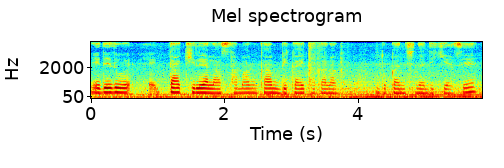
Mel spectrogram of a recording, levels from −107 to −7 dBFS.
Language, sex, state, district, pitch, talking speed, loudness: Nagamese, female, Nagaland, Dimapur, 180 Hz, 145 wpm, -18 LUFS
